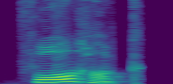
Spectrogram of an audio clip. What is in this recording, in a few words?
"forehock", Indian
